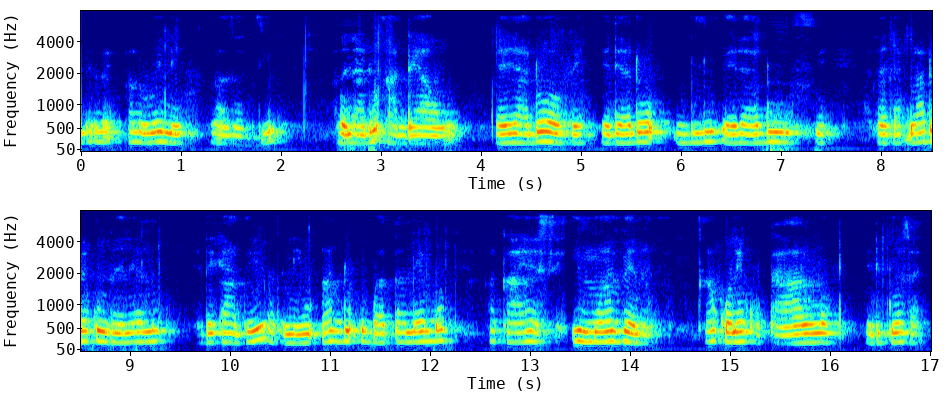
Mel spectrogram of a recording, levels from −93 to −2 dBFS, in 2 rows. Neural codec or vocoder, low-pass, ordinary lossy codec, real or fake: none; 7.2 kHz; Opus, 16 kbps; real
